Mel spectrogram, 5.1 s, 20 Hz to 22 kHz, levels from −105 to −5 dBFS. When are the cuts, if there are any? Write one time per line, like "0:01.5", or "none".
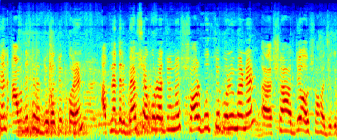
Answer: none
